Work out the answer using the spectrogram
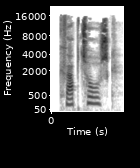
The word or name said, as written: kvabtorsk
